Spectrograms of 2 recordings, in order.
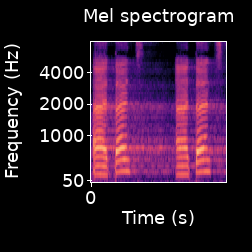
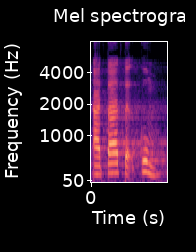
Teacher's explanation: samar-samar at atat jadi jangan atatum itu bacaan yang salah melainkan dialirkan dengan desis angin yang agak samar-samar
